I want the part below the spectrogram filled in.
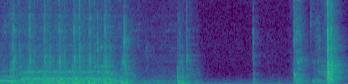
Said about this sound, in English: So I'm going to lower the presser foot and press my stop start button.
